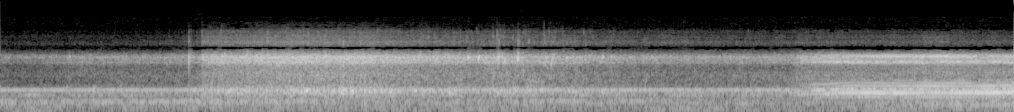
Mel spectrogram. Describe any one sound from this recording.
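Waves wash up onto a sandy shore.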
